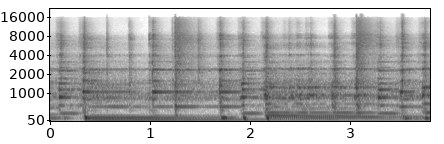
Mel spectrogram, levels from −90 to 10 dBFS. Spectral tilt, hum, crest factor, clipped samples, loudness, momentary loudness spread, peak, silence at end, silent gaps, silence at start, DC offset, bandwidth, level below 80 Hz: -3 dB/octave; none; 18 dB; under 0.1%; -19 LUFS; 4 LU; -2 dBFS; 0 s; none; 0 s; under 0.1%; 18 kHz; -34 dBFS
